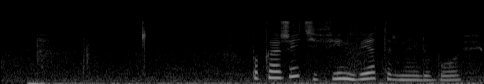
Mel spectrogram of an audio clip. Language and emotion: Russian, sad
